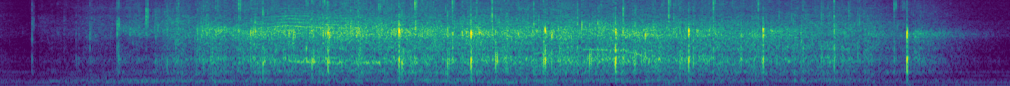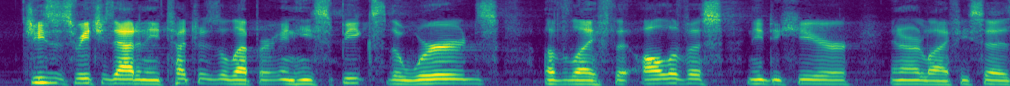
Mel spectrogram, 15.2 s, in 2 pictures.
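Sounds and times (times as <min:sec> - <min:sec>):
audience applause: 0:00.4 - 0:07.2
speech: 0:07.8 - 0:15.1.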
